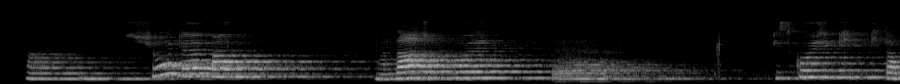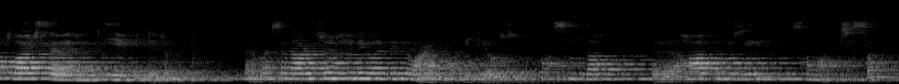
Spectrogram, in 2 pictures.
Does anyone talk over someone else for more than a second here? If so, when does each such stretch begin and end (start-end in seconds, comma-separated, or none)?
none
